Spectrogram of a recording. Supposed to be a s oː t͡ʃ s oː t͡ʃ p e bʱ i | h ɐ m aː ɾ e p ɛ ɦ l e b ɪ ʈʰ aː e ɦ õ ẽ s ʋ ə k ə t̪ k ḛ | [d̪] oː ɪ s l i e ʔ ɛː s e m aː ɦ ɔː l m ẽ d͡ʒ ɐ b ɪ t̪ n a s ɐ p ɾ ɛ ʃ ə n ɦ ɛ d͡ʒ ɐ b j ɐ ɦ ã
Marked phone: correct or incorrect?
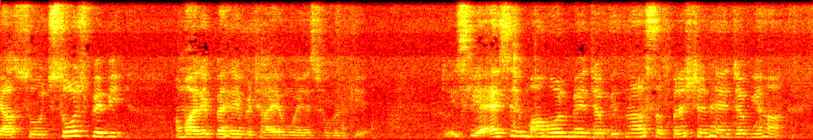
incorrect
